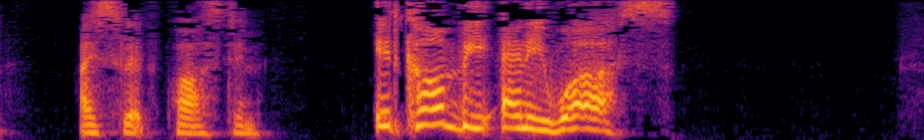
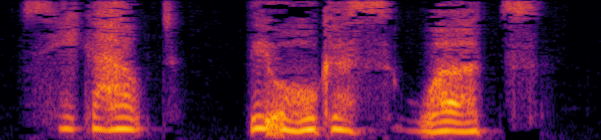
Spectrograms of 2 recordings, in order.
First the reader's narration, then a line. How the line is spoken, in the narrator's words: she whispers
